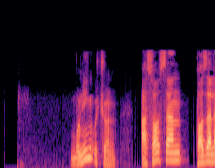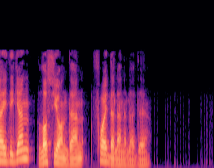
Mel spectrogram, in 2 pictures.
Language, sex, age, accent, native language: Uzbek, male, 18-24, Samarqand, Uzbek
